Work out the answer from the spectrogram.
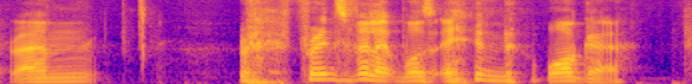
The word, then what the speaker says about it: Wagga: Which we've talked about before cuz it's spelled Wagga Wagga, but it's pronounced Wagga.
